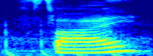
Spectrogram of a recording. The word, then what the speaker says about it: phi: We pronounce it as phi.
